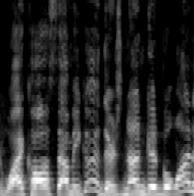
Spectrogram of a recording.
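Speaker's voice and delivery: mocking take of the verse; mocking imitation. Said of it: "point to that and say".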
